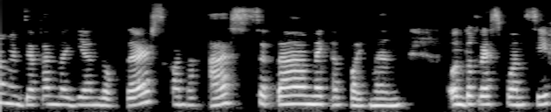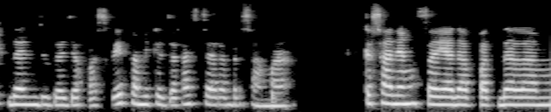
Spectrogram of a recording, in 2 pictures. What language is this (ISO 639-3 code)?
ind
